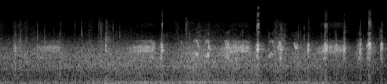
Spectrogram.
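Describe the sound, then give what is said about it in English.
Ducks quack on a lagoon beside a causeway, with many overlapping calls over a steady wash of background noise. The quacks grow into a quick run of sharp bursts toward the end. “it's about where you can hear the ducks. You got some ducks”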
